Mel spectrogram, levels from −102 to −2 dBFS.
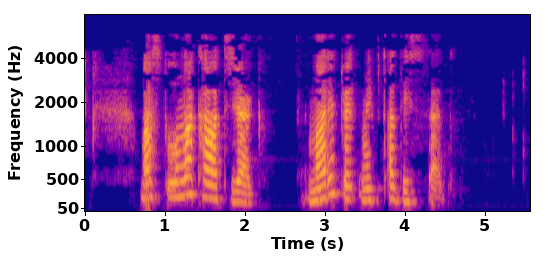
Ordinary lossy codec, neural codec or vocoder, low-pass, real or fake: MP3, 24 kbps; none; 7.2 kHz; real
